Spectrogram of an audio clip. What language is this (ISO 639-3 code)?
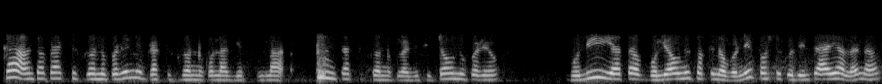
nep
